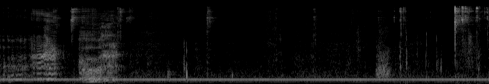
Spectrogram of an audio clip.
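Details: Basenji and Pekingese dogs play fighting indoors on a bed; a short, low, rough growl comes near the start, followed by rustling and scuffling sounds, with a steady electrical hum throughout.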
